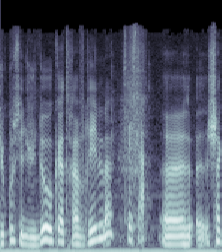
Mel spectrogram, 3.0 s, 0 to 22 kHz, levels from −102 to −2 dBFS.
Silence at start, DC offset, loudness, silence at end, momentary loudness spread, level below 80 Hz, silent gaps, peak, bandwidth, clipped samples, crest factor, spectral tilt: 0 s; 4%; -15 LUFS; 0 s; 9 LU; -50 dBFS; none; -2 dBFS; 15 kHz; under 0.1%; 14 dB; -6 dB/octave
